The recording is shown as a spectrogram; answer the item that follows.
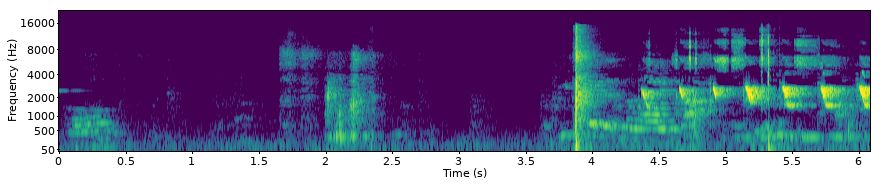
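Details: Greater green leafbird singing: after a faint note and a loud sharp knock, a lively run of rapid, repeated whistled and buzzy notes, about three or four per second, rising in loudness.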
